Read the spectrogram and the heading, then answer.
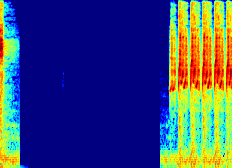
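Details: Lively Javan myna crecetan chatter meant to prompt other birds to sing: a brief harsh note, a long silence, then a fast string of about six loud, rasping, buzzy pulses.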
